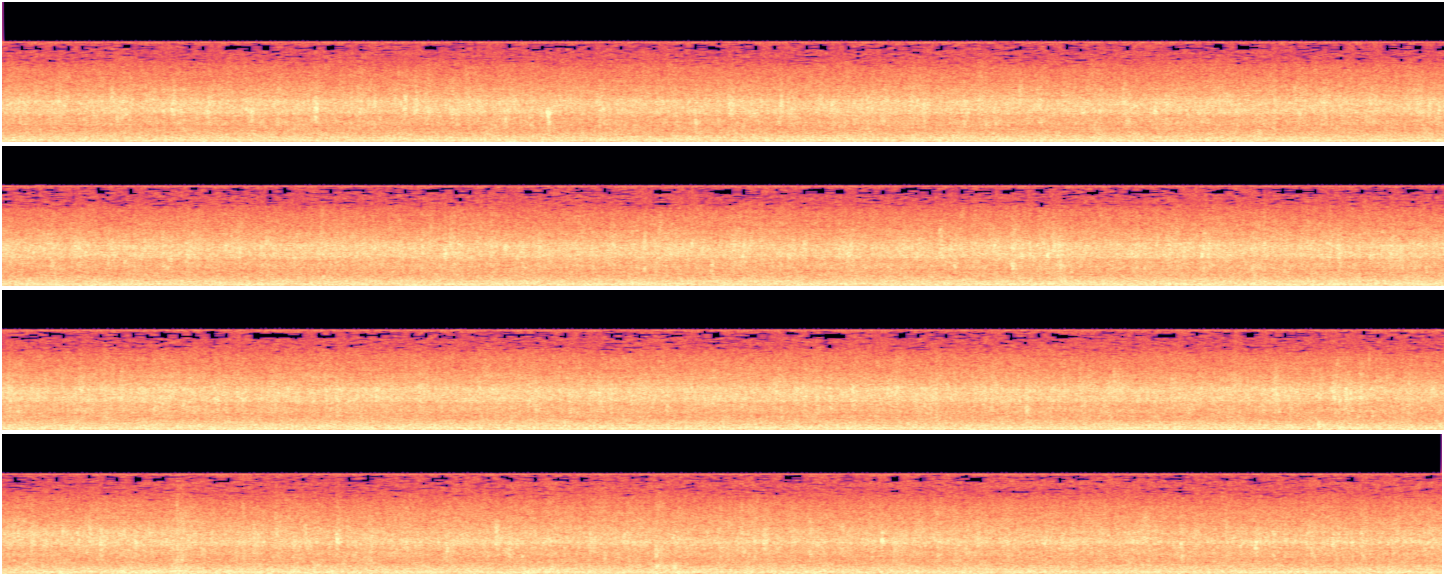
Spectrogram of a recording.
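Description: Storm rain falling steadily in a heavy downpour, with a faint low hum beneath it.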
